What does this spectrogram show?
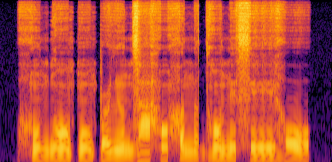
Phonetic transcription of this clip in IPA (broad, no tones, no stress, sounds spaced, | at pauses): h õ n d ɔ̃ p õː p ə˞ lʲ õ n z a h ɔ̃ h ʌ n ʌ dʱ ɔ̃ n ẽ s ẽː ɦ o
